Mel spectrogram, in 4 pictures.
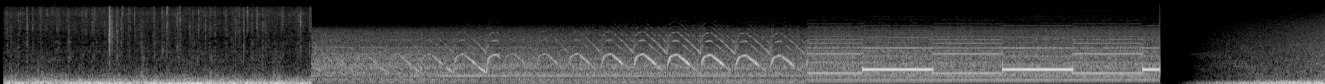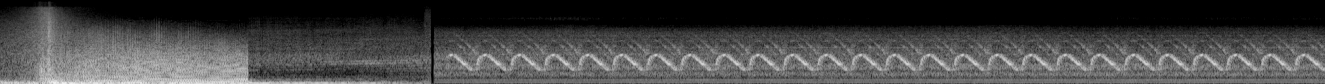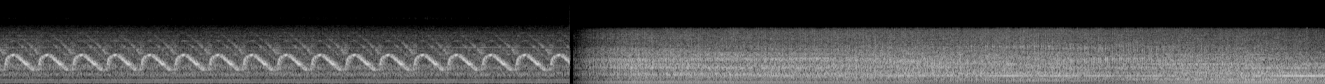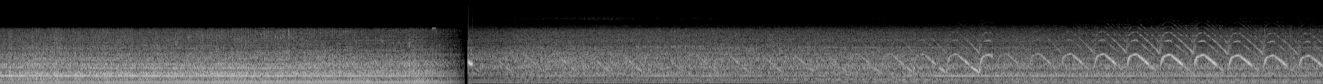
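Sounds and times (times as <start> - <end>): engine running with low hum: 0.0 - 11.3, 12.0 - 31.6, 32.3 - 52.9
siren yelping: 3.2 - 11.6, 16.5 - 32.2, 45.7 - 52.9.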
